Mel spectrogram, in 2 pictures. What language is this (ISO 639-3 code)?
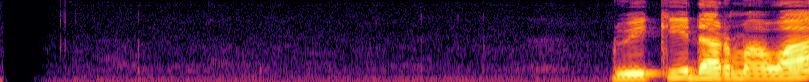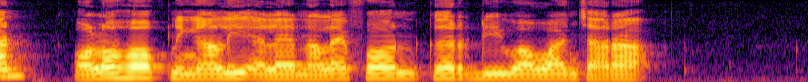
sun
